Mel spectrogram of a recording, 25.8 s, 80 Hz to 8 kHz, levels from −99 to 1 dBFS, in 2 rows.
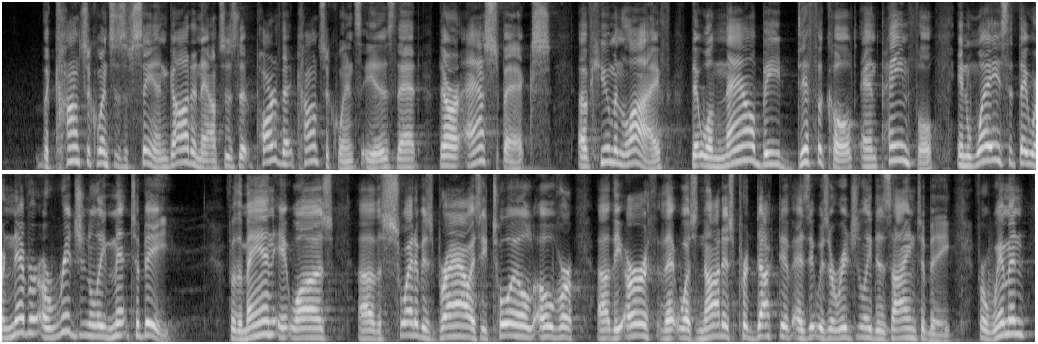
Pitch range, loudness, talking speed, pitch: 155-210 Hz, -22 LUFS, 160 wpm, 170 Hz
